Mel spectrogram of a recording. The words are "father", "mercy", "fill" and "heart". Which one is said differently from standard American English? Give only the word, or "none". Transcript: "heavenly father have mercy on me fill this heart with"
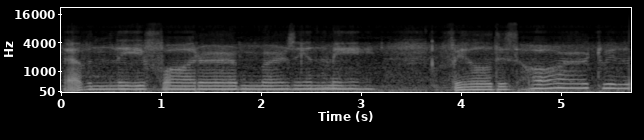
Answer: none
